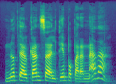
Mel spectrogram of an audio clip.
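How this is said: It is said as a question, rising at the end.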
